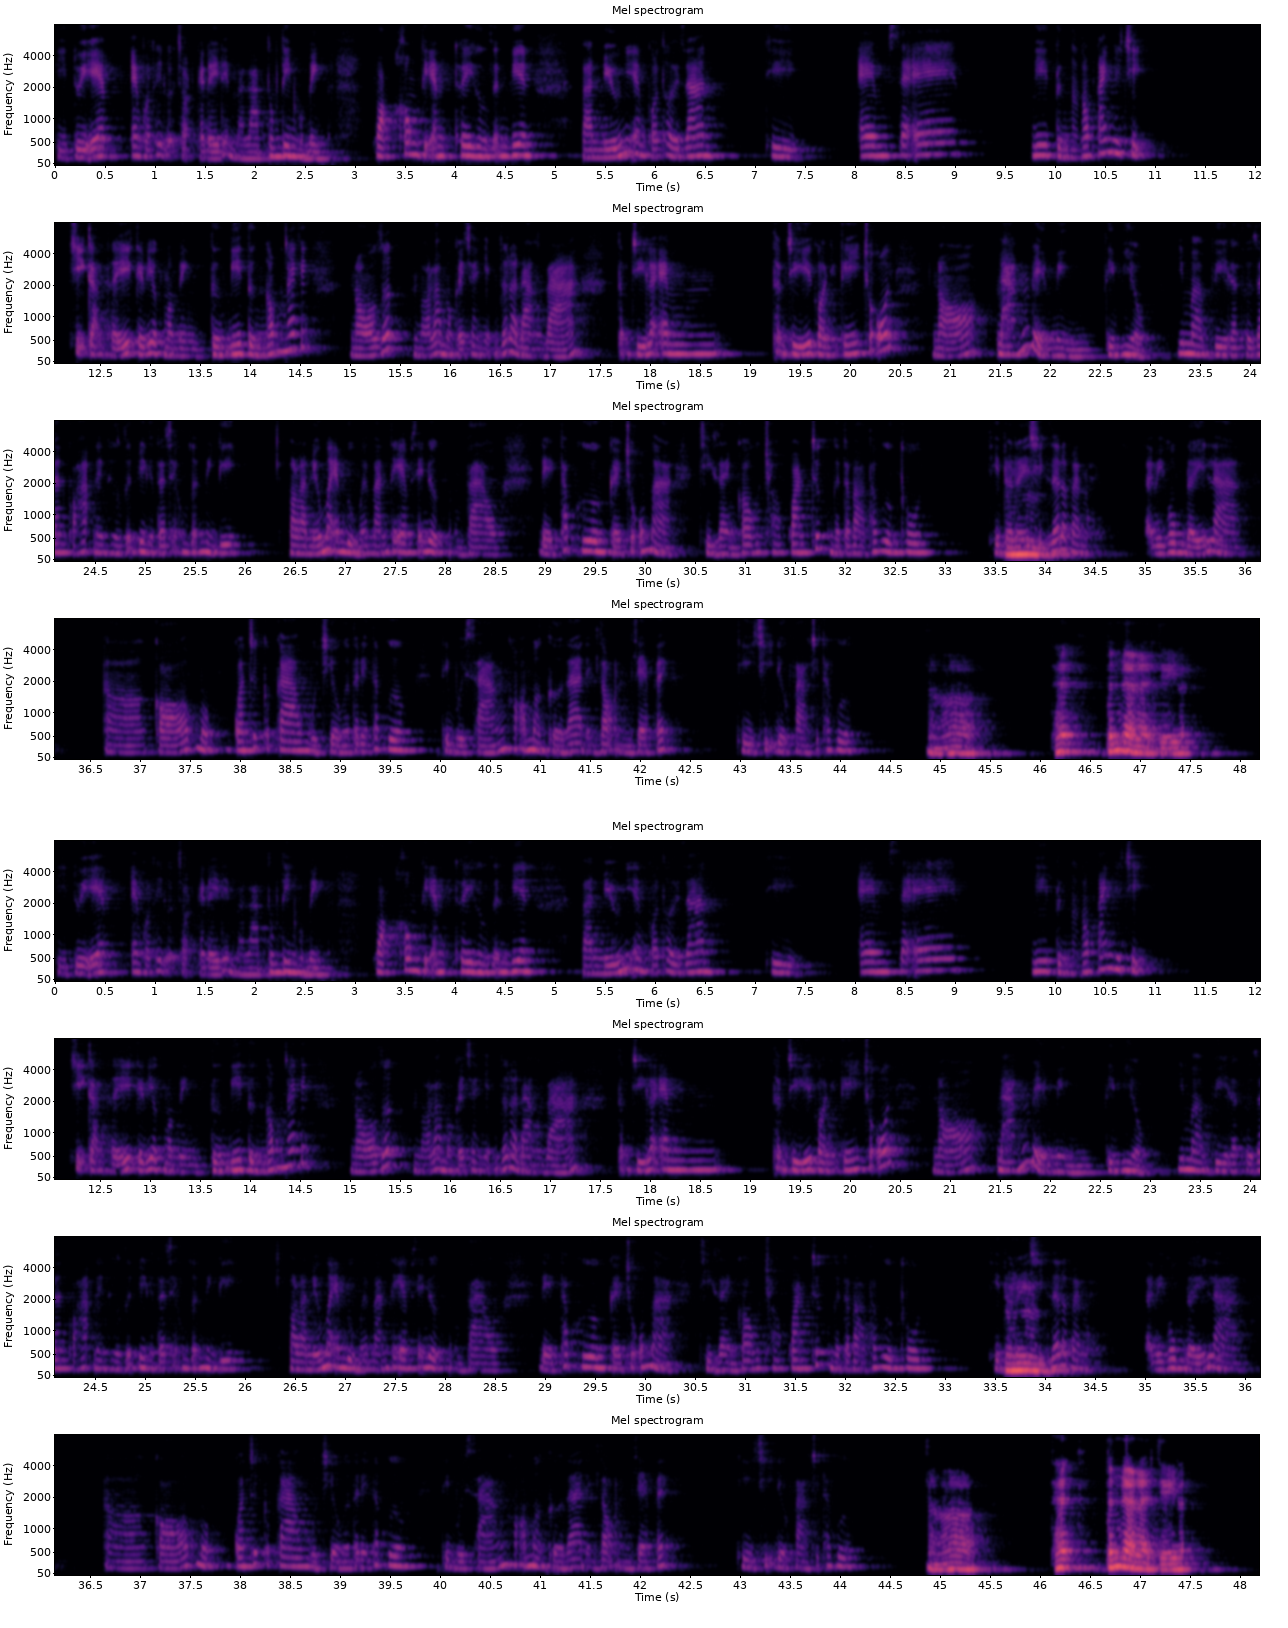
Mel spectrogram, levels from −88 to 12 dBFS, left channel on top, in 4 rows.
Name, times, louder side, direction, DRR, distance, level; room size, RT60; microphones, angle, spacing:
voice 1, 0.0-6.7 7.1-7.4 8.0-9.1 9.8-10.9 12.2-18.7 19.2-23.0 23.3-26.0 26.4-32.8 33.4-34.6 35.0-36.0 36.6-39.7 40.0-42.3 43.0-44.1, left 2 dB, 35° left, 10 dB, 0.7 m, -46 dB
voice 2, 33.6-34.0 44.9-45.4 46.1-46.3 46.7-47.4, right 1 dB, 50° right, 9 dB, 0.8 m, -30 dB
13.5 x 5.5 x 9.5 m, 0.71 s
head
